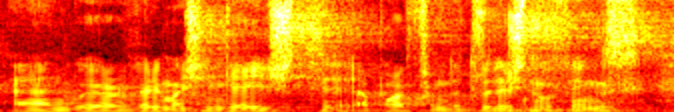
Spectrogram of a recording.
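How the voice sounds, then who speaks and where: A man's voice: mid-range voice, little pitch movement, a little fast, creaky. A man with a Lithuanian accent hesitantly introducing himself as a panelist. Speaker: lawyer, panelist. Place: conference room. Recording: reverberant hall, faint noise.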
